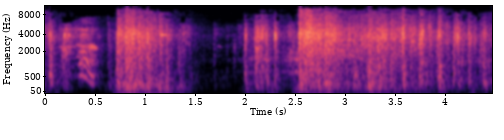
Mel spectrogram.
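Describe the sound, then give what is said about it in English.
Heavy, loud crashing impacts as a door is broken down, with splintering noise in two bursts and a brief lull between them, plus a short high squeal near the start. “Come on, let's hit the door.”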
